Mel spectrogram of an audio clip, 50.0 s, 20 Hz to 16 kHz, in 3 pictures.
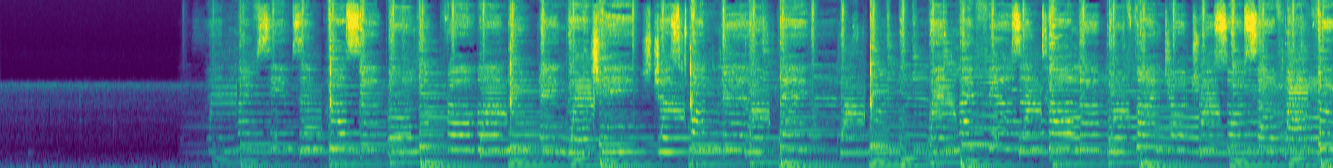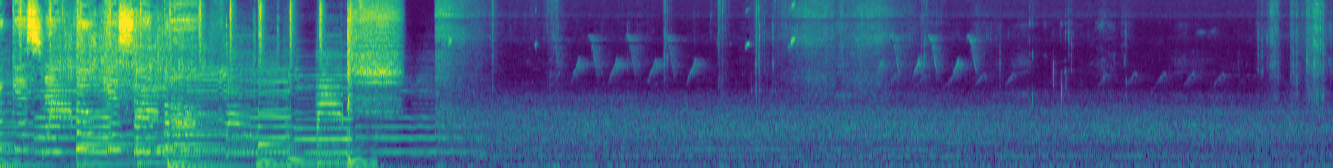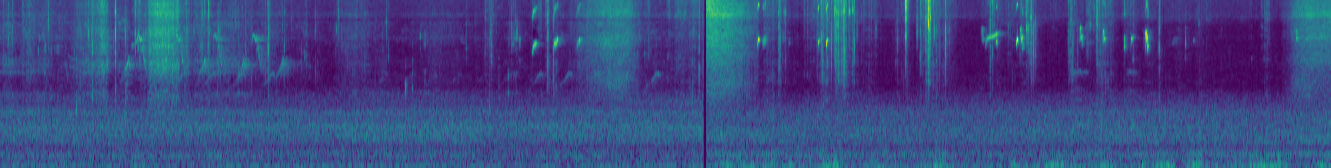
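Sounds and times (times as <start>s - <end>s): wind rumble on microphone: 2.4s - 49.9s
small birds chirping: 22.2s - 48.4s.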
